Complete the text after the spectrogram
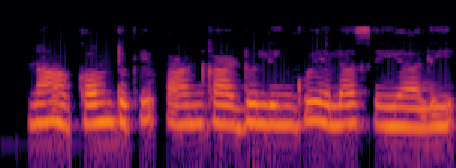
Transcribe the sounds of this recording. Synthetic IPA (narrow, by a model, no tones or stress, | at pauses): naːɐkɐwuɳʈukipaːnkaːɾɖuliŋkuɛlaːt͡ʃɛːjaːli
